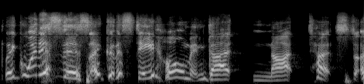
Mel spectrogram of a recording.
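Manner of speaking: high, loud retold exasperation; loud, incredulous inner protest; exasperated. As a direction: demand an explanation in mock outrage.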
